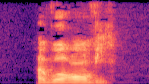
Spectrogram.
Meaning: 1. to want 2. to want, to desire (sexually) 3. to feel like, to want to 4. to feel an urge 5. to need to use the toilet
- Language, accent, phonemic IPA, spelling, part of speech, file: French, France, /a.vwa.ʁ‿ɑ̃.vi/, avoir envie, verb, LL-Q150 (fra)-avoir envie.wav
